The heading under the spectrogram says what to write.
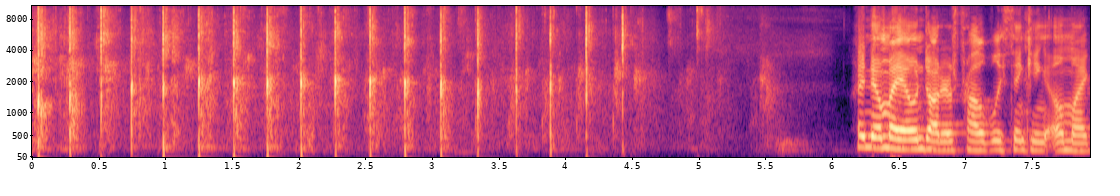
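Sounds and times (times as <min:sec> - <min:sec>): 
audience applause: 0:00.0 - 0:05.2
speech: 0:06.2 - 0:07.9.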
